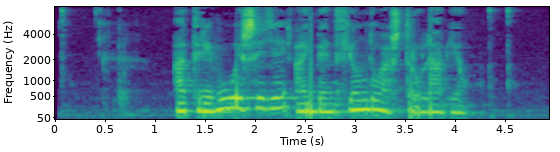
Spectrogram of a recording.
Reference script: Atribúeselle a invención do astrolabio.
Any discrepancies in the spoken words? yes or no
no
